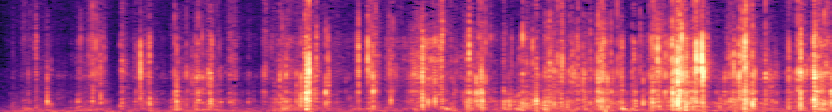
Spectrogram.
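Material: Plastic.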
